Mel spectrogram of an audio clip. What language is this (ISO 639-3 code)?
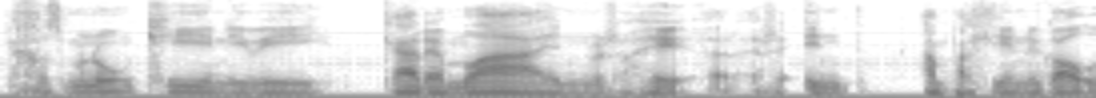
cym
